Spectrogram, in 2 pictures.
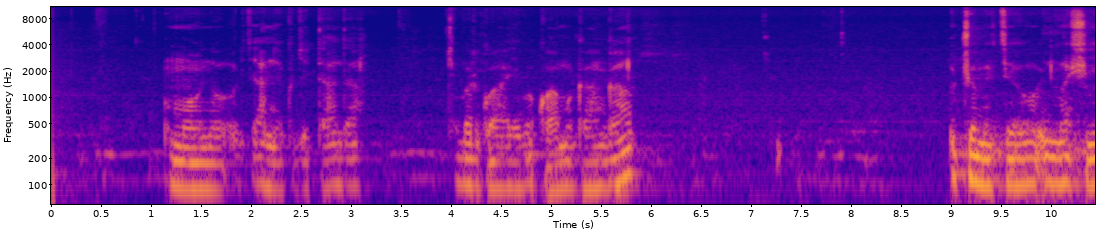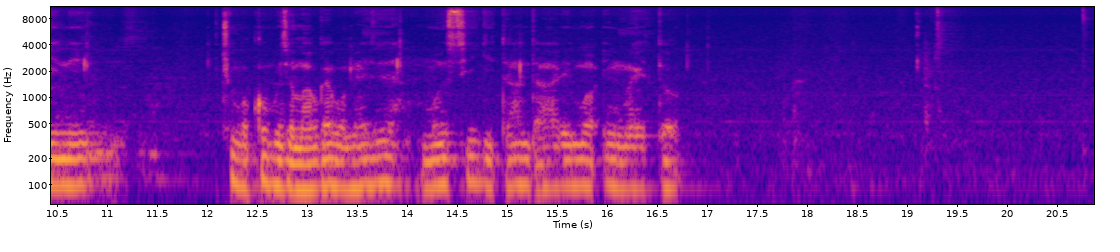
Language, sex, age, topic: Kinyarwanda, male, 25-35, health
